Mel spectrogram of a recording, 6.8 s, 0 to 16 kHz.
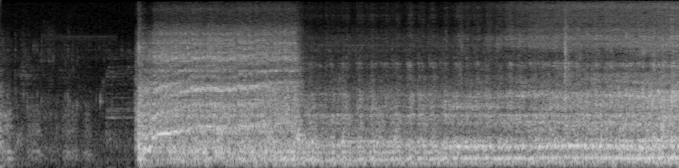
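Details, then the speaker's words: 1986 Mercury 90hp two-stroke outboard after water pump replacement, exhaust submerged in a tub: starts and settles into an even, muffled burble, pump picks up water on its own; normal running. "That is so much quieter. Holy smokes. Pick up some water. There it goes."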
